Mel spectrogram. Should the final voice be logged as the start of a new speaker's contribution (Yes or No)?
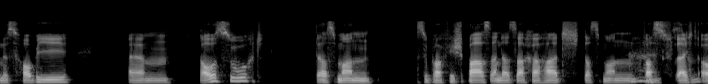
No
